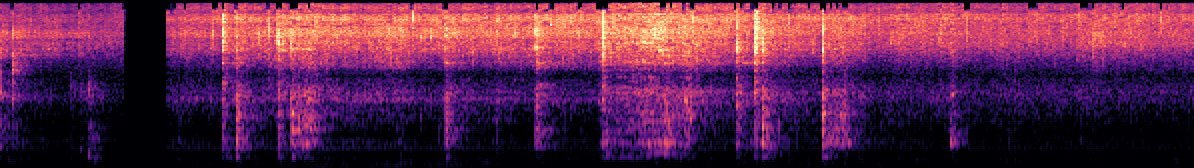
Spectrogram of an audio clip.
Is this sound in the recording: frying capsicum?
yes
